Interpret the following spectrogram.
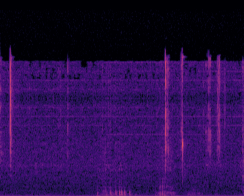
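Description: Near silence broken by a few faint computer keyboard and mouse clicks: one at the start and a couple more past halfway, with a soft low rumble about a second in.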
